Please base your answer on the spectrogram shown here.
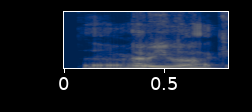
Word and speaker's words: Habiba: Habiba? I can't pronounce that first. Yes, Habiba.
